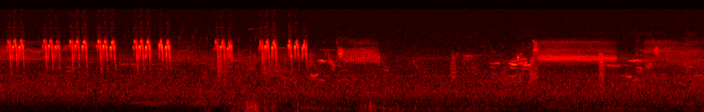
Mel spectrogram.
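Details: Tree swallow calling while defending its nest box: a rapid run of high, clipped chirps, about three a second, then buzzier, liquid gurgling notes.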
